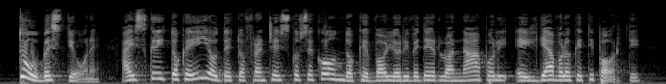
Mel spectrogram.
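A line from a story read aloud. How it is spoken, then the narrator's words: Shouting in someone's face. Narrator (Italian): gli gridò sul muso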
